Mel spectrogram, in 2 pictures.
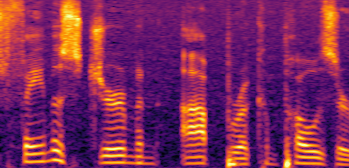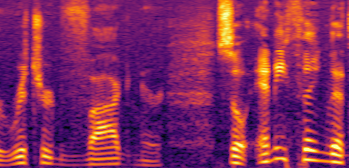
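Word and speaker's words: Wagner: to the most famous German opera composer Richard Vagner so anything that sounds like it could be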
